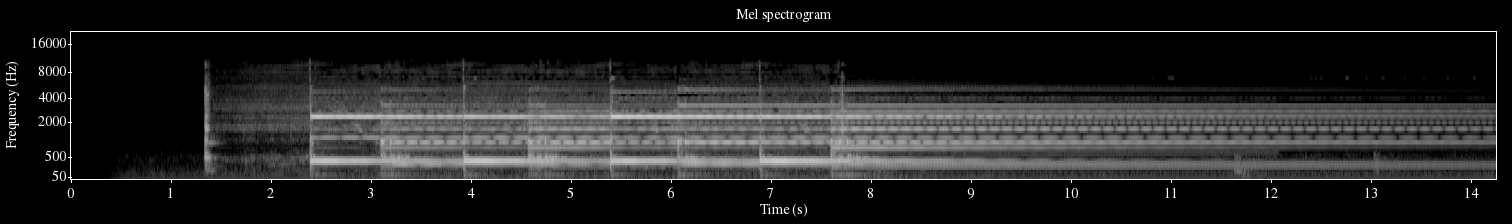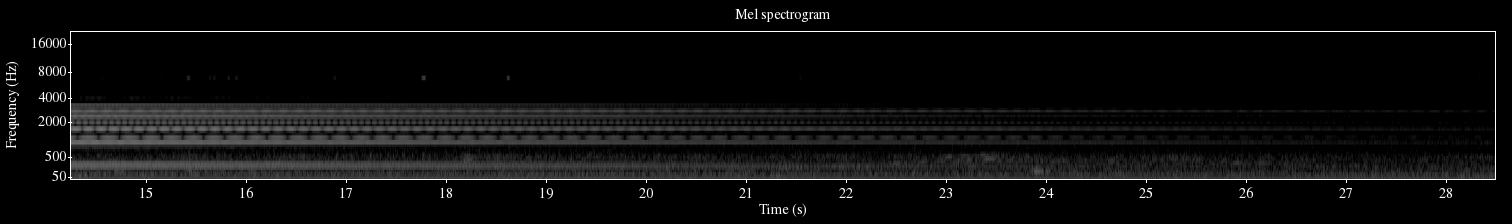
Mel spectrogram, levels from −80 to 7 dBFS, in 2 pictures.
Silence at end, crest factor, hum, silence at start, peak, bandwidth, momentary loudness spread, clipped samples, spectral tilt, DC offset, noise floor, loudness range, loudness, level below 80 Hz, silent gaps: 12.4 s; 18 dB; none; 1.35 s; -6 dBFS; 10.5 kHz; 25 LU; under 0.1%; -3 dB/octave; under 0.1%; -70 dBFS; 23 LU; -18 LUFS; -68 dBFS; none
